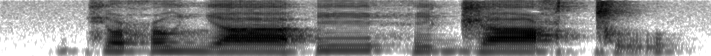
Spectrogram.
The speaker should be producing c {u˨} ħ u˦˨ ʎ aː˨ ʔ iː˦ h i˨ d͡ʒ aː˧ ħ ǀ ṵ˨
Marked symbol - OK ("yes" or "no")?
yes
